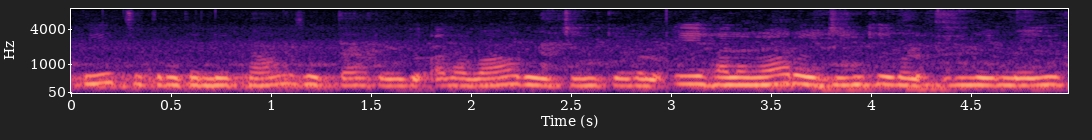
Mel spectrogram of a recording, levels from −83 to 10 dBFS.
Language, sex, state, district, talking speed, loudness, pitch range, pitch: Kannada, female, Karnataka, Bellary, 130 wpm, -14 LUFS, 210-235 Hz, 220 Hz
